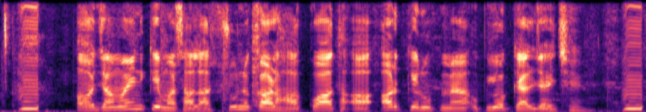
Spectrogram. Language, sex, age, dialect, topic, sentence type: Maithili, male, 31-35, Eastern / Thethi, agriculture, statement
